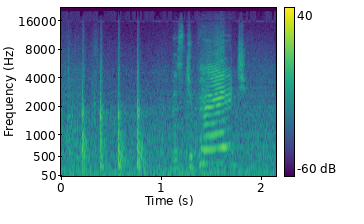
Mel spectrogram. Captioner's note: rapid knocking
